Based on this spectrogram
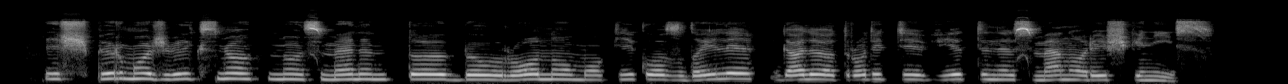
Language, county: Lithuanian, Šiauliai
